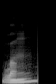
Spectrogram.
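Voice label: "weng2", Mandarin Chinese; Cours-de-Chinois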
